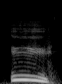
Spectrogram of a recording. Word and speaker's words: eu: And this is pronounced, so it's an exception because normally you should pronounce it differently, but, so it's an exception, it is pronounced U, okay?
